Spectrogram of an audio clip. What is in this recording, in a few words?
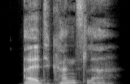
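"Altkanzler", German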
